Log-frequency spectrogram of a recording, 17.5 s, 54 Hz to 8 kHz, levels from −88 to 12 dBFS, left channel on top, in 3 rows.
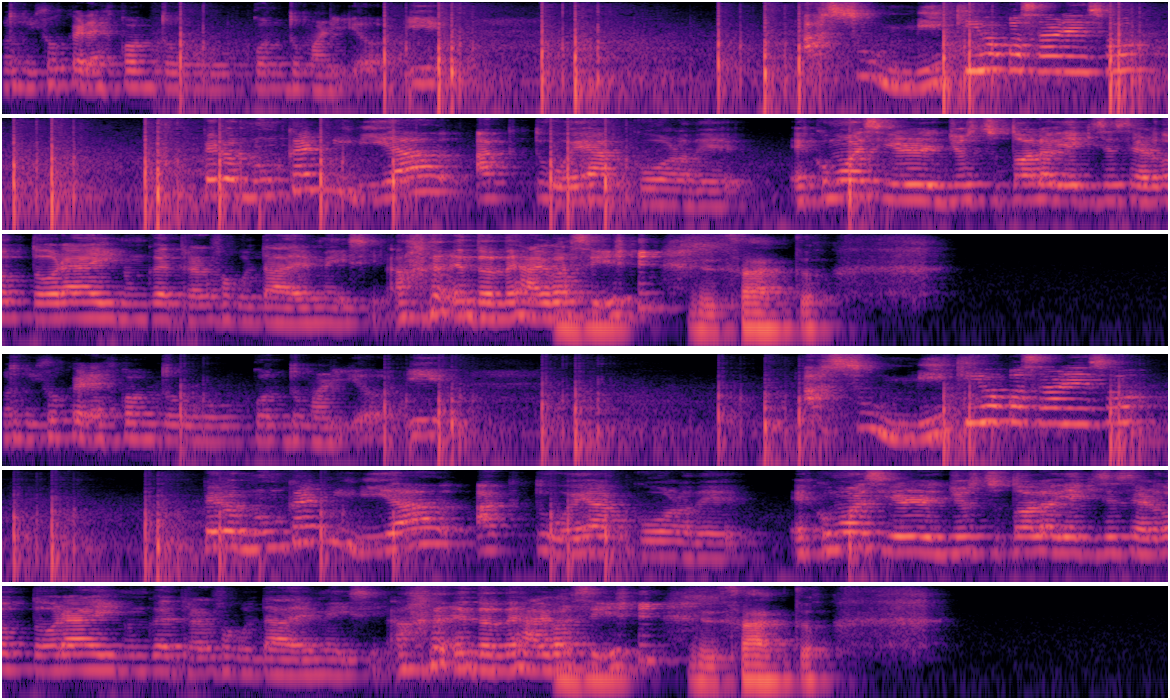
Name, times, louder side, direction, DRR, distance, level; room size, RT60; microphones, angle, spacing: voice 1, 0.0-2.7 4.0-5.7 6.8-9.5 9.8-15.3, left 2 dB, 40° left, 2 dB, 1.7 m, -25 dB
sound 1, 0.7-11.9 12.1-12.6, left 7 dB, 80° left, 0.4 m, -31 dB
voice 2, 15.1-16.3, right 1 dB, 10° right, 7 dB, 0.5 m, -26 dB
11.0 x 6.8 x 3.2 m, 0.36 s
head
